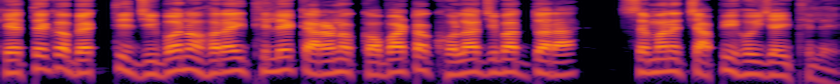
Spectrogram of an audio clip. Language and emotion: Odia, neutral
